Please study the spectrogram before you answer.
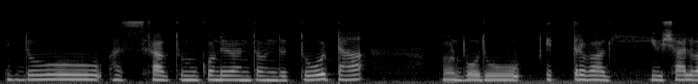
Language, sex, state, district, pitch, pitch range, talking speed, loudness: Kannada, female, Karnataka, Shimoga, 205 Hz, 190-215 Hz, 85 wpm, -33 LUFS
